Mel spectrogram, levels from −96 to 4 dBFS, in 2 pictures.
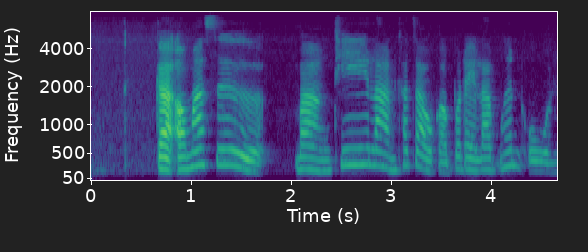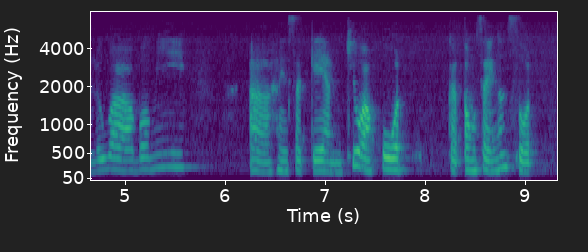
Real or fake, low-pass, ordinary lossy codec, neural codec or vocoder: fake; 7.2 kHz; none; vocoder, 44.1 kHz, 128 mel bands, Pupu-Vocoder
